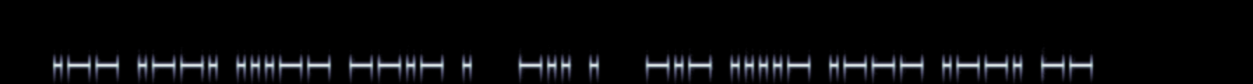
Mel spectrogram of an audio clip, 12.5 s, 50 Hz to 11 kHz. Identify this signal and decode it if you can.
Morse code, heard as a keyed tone, about 17 wpm, 700 Hz. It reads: WP3QE DE K4JPM
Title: USA Callsign DE Callsign - 5 Characters - 17wpm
